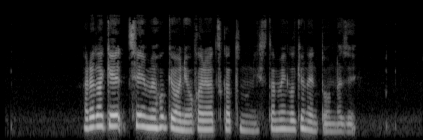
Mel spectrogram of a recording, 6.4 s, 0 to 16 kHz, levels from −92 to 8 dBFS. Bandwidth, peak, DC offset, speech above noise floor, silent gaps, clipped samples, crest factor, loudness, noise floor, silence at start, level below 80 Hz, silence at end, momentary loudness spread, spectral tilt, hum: 10.5 kHz; -12 dBFS; under 0.1%; 44 dB; none; under 0.1%; 18 dB; -28 LUFS; -73 dBFS; 1.25 s; -80 dBFS; 1.05 s; 16 LU; -5.5 dB/octave; none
